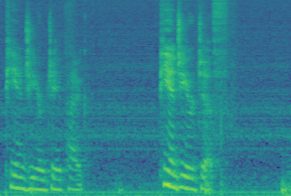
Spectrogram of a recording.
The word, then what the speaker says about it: GIF: or jpeg png or jiff gif is pronounced jif so i'm looking here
